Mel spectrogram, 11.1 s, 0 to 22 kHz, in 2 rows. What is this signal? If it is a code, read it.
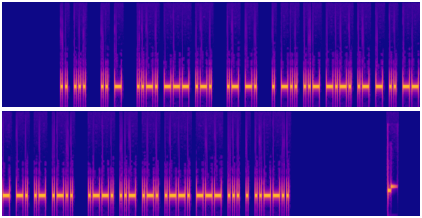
Morse code, heard as a keyed tone, about 40 wpm, 700 Hz. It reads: IS IT FOR AN EDUCATIONAL PURPOSE?
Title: Sentences from Top 1200 Words 40wpm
